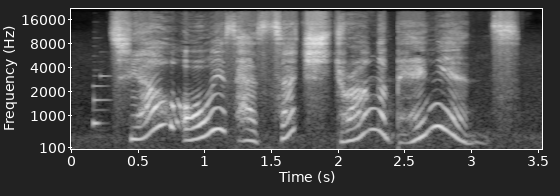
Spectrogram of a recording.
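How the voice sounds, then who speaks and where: Music plays behind a put-on character voice that is squeaky and extremely high. It moves at a fairly slow pace with very wide pitch swings. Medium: video game. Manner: chirpy, teasing.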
